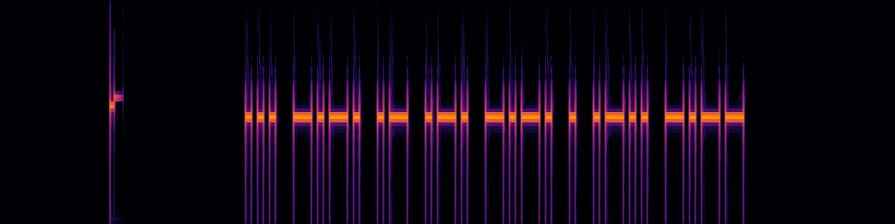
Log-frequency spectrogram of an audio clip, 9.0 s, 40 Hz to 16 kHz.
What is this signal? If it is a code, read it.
Morse code, heard as a keyed tone, about 20 wpm, 700 Hz. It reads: SCARCELY
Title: LY Suffix - Top 100 Words with Base Words 20wpm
